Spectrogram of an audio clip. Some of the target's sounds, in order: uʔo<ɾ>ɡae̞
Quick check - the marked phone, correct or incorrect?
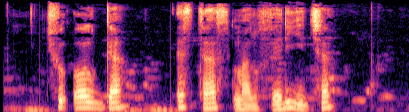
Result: incorrect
